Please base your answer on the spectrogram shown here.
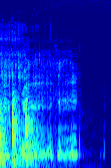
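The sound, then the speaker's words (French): A pig named Tortillon grunts and snorts in a quick series of about three throaty bursts lasting a second, followed by silence and a faint brief sound. “Eh non, dit Tortillon le cochon. Il fait si bon ici.”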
